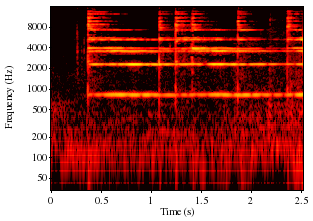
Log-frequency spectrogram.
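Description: A bright, high-pitched bell rings repeatedly in quick, uneven shakes to call people to supper, its clear tone sustaining and shimmering between strikes. No voices are heard.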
